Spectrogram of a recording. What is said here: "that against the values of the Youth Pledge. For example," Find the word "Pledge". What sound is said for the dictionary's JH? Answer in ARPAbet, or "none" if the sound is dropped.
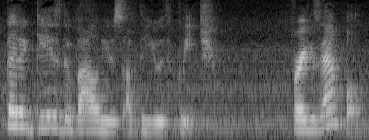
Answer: CH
